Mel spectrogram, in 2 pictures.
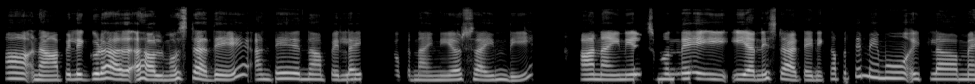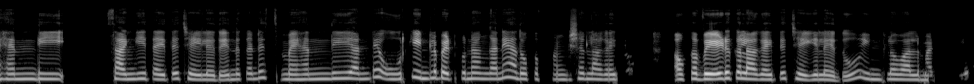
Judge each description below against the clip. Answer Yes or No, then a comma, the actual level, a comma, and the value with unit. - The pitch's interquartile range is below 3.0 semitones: Yes, narrow, 2.5 semitones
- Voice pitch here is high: Yes, high, 240 Hz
